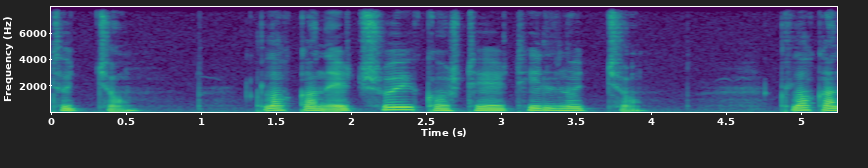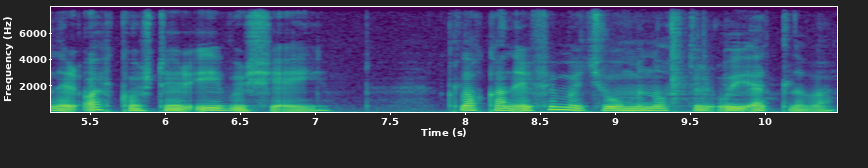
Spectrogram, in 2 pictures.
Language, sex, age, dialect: Faroese, female, 36-60, Norðurstreymoy/Eysturoy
